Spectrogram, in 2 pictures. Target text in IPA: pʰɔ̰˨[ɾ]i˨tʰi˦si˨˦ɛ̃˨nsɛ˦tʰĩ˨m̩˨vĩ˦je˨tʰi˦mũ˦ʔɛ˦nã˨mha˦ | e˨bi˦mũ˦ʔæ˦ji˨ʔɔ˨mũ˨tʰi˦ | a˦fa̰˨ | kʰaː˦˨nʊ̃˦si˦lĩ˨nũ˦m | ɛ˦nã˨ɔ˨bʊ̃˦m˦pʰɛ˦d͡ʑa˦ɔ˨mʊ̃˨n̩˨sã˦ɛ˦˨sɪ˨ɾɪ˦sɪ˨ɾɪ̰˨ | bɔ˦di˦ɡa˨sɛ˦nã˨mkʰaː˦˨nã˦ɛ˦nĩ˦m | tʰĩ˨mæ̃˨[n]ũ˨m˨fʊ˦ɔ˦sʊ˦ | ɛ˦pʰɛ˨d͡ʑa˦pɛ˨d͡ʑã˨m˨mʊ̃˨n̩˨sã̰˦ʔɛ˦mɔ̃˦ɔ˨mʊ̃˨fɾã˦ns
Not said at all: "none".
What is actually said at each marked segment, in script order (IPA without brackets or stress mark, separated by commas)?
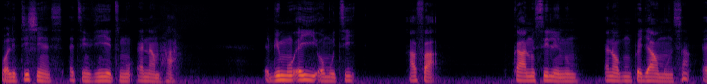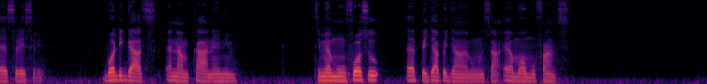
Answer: l, m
